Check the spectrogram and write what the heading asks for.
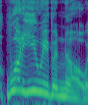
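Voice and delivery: high-pitched imitation of an upset student; retold angry yell. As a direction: lash out in a mock teenage yell. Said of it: "why'd you yell at me".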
